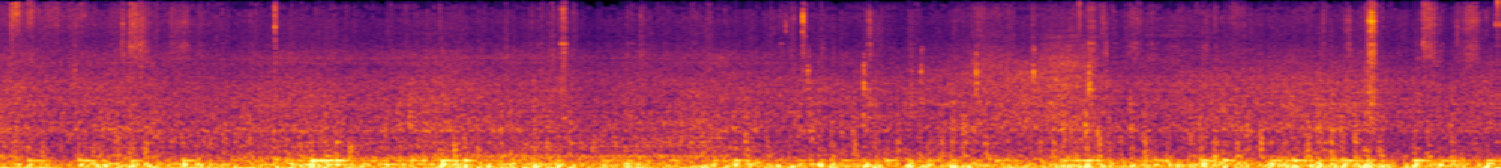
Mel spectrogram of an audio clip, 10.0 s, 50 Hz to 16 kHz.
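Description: Inside the cabin of a 2016 Cadillac ATS-V coupe cruising at highway speed on winter tires: a steady low rumble of tyre and road noise mixed with the drone of its twin-turbo V6.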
